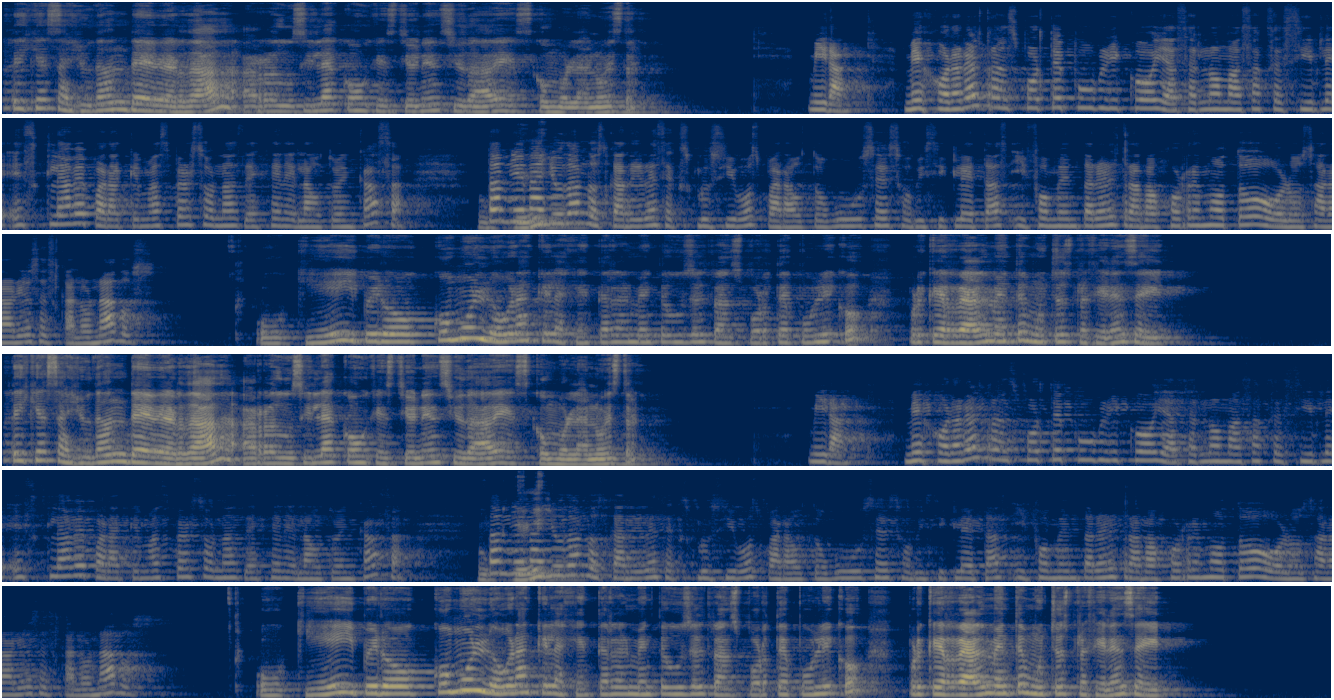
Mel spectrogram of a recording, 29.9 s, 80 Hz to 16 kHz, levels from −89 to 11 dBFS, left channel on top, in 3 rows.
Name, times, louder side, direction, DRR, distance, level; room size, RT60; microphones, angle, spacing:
voice 1, 0.0-4.8 13.5-14.0 21.9-28.6, right 4 dB, 85° right, 9 dB, 1.6 m, -29 dB
voice 2, 6.0-6.4 6.8-13.2 13.6-21.1, left 4 dB, 75° left, 6 dB, 2.0 m, -38 dB
27.5 x 17.5 x 5.7 m, 0.68 s
head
